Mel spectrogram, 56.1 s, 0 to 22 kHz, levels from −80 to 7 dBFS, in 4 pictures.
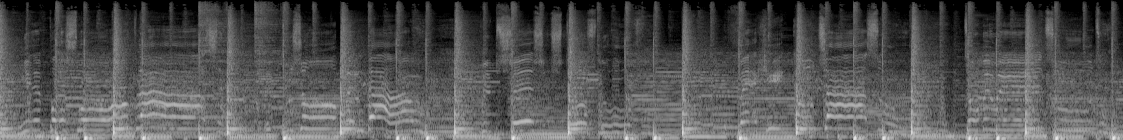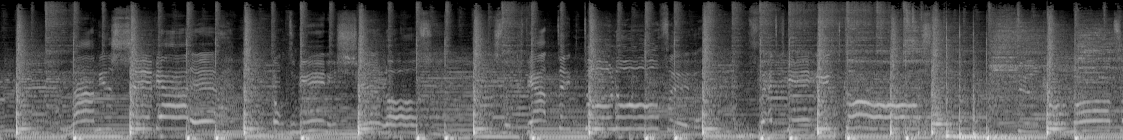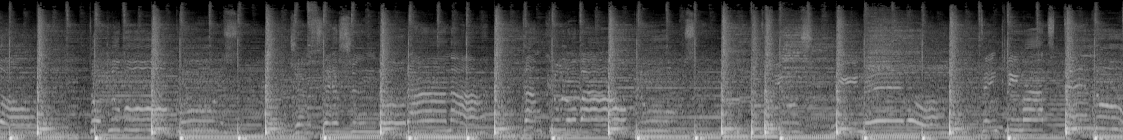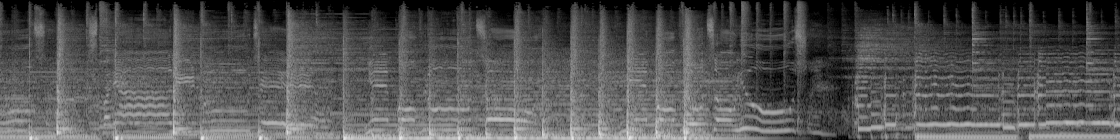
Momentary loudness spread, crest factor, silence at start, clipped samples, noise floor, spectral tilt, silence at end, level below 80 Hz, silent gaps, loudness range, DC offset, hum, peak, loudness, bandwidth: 8 LU; 16 dB; 0 s; under 0.1%; -40 dBFS; -5 dB/octave; 0 s; -20 dBFS; none; 3 LU; under 0.1%; none; 0 dBFS; -18 LUFS; over 20 kHz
